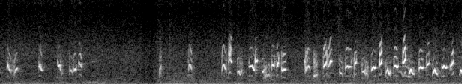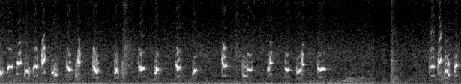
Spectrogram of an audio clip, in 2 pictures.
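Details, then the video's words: Yellow-vented bulbul, garuda and rough ngriwik song styles used to tutor young birds: a long chattering stream of sharp, quickly repeated chirps over steady low background hum, with brief gaps and a fresh burst at the end. "suara burung trucukan garuda lanjut trucukan ngriwik kasar ini pas tuk terapi trucuk muda ajar bunyi"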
